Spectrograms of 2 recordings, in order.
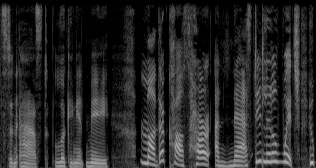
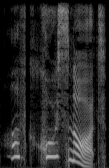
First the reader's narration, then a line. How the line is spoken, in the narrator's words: I said indignantly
